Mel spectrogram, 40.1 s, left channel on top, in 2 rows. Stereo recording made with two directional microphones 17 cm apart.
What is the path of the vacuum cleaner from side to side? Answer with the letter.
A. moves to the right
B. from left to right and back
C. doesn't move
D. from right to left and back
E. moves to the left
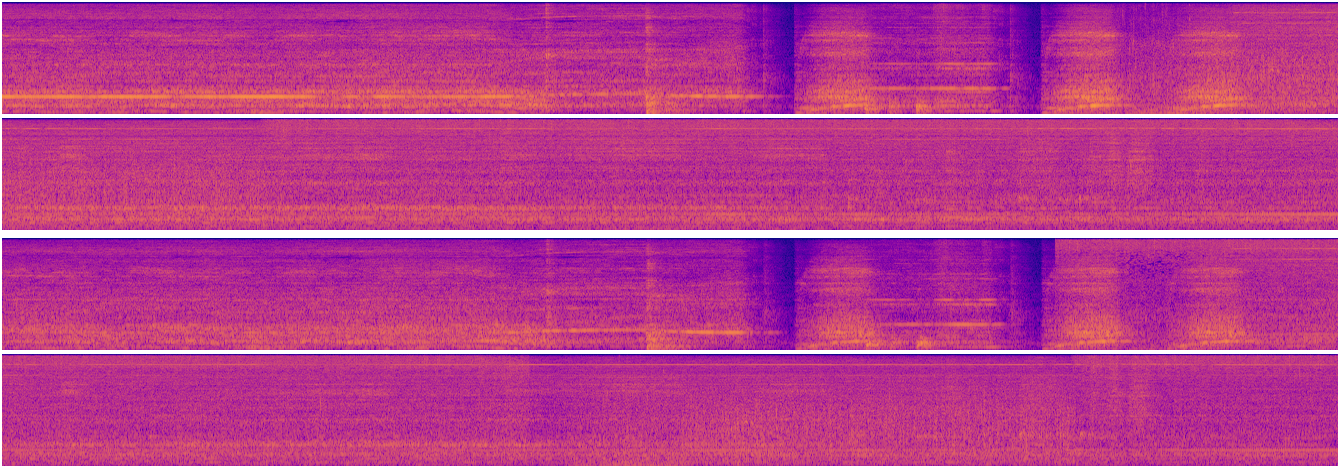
C.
